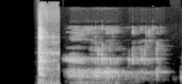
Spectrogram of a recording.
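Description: A loud slurp of water from a cup, followed right away by a long, rough, gulping exhale like an exaggerated satisfied gasp or burp, with no talking.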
